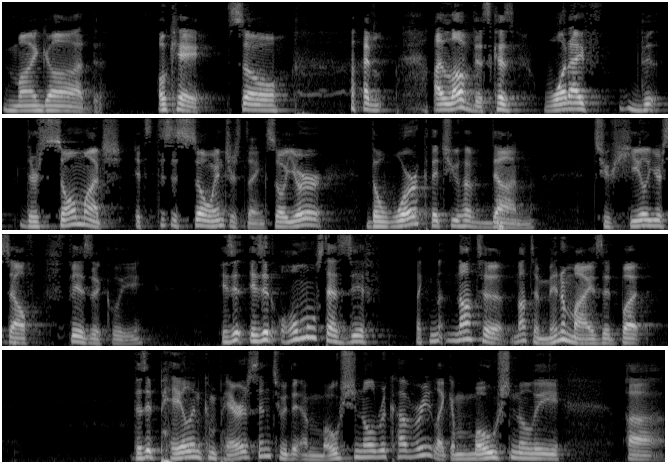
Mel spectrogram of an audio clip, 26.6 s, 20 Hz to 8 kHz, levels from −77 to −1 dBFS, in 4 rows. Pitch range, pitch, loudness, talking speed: 120-155 Hz, 140 Hz, -27 LUFS, 135 wpm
